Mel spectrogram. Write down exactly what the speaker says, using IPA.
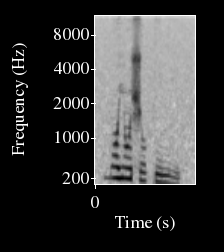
b ɔ˦ j ɔ̃˦ ʃ o˧ k ĩ˨ m i˨

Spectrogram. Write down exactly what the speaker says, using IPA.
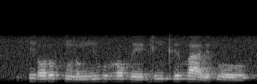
h i˦˨ ɾ ɔ˦ ɾ o˦ k͡p ũ˨ ɾ o˨ ŋ ĩ˨˦ v u˨ ɣ ɔ˦˨ v eː˨ ɡ i˦ m kʼ ɪ˦ v aː˦˨ l ɪ˦ ɓ oː˨

